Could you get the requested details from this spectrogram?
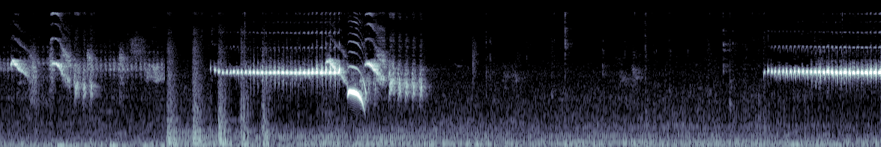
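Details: Common iora lure song, said to be a female, meant to draw other ioras into song. A long, steady, buzzy high whistle drops into a brief slurred note, then a quiet pause, then another drawn-out whistle begins.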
